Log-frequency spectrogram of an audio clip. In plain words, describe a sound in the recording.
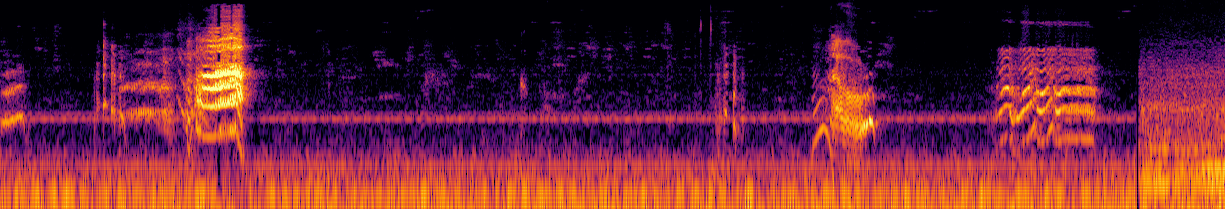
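A parrot squawks and chatters loudly.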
